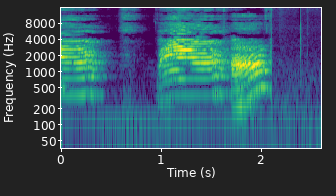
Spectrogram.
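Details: Cat being bathed, giving three loud harmonic meows: a short first cry, then a longer drawn-out wail, then a strained, rising-and-falling yowl, with a faint steady hum under a small indoor room.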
